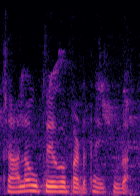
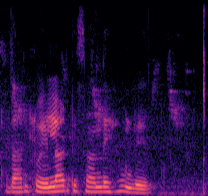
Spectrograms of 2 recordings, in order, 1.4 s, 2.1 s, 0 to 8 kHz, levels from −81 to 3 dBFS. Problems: background sounds at intervals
